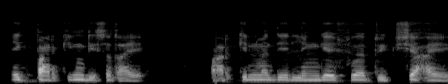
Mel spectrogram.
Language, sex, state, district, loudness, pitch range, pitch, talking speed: Marathi, male, Maharashtra, Sindhudurg, -29 LUFS, 100-110 Hz, 105 Hz, 120 wpm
